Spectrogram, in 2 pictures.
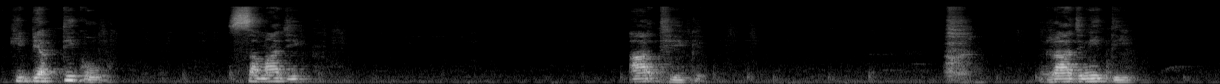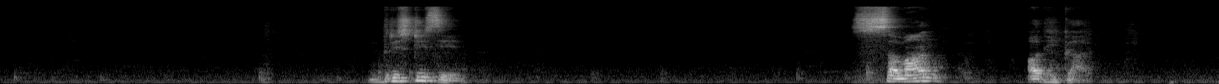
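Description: A middle-aged man speaks calmly in short phrases, close by, with pauses between them.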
